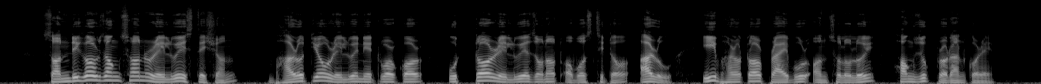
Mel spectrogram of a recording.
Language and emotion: Assamese, neutral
